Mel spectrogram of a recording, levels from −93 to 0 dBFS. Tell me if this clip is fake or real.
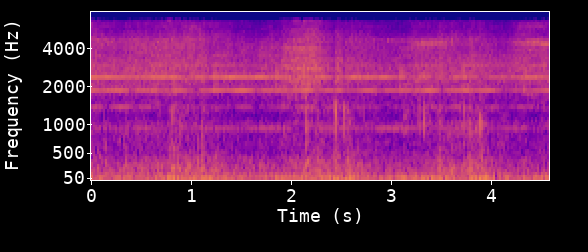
real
